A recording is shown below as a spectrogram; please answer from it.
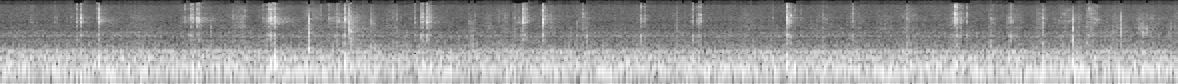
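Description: Sharp scissors snip repeatedly through a gift-basket ribbon to cut a V end, a string of crisp close clicks and slices at an uneven pace over a faint steady room hum, with no talking.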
